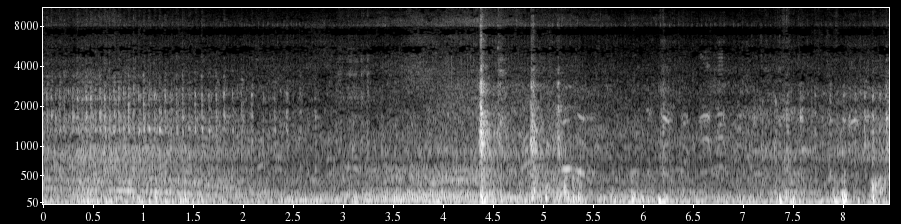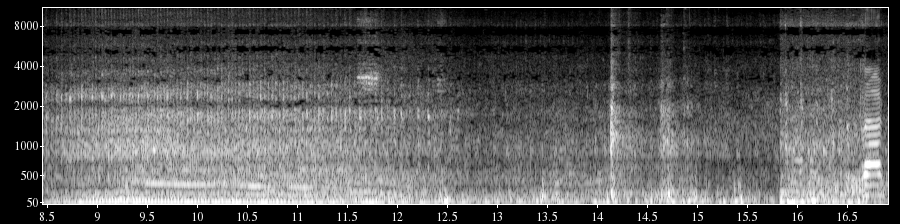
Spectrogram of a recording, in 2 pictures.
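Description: A tractor engine runs steadily while the tractor, pulling a fully loaded trolley, is stuck in a river; the low rumble swells louder midway, with voices talking over it throughout.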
